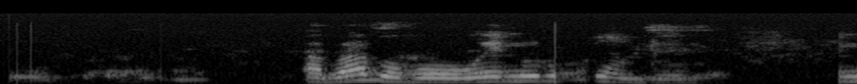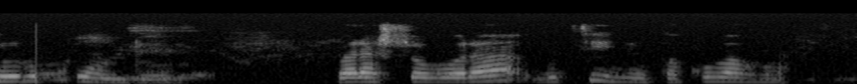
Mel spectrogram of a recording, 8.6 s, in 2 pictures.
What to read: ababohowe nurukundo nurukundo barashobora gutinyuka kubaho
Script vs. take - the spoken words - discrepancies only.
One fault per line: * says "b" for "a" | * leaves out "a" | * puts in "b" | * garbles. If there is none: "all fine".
all fine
